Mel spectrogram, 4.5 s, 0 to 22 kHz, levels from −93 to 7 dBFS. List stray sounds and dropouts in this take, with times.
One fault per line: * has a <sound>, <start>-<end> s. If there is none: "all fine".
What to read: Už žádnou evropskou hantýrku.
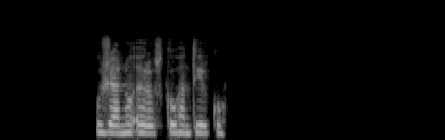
all fine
